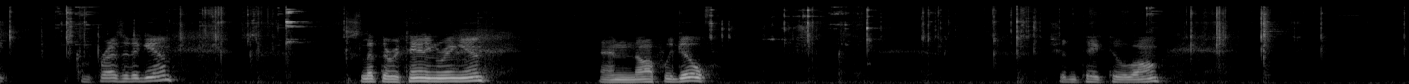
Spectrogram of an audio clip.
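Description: Metal buckles clink and rattle.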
